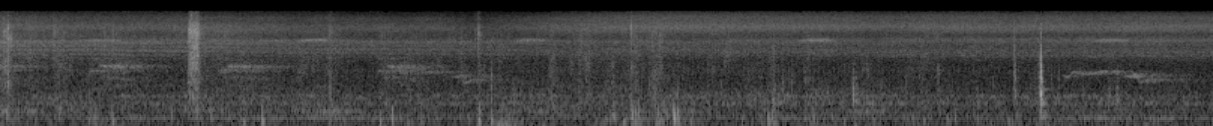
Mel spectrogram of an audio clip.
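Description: Tropical forest insects buzzing in a steady high-pitched chorus, with footsteps on the forest path and a couple of sharp clicks, one just over a second in and one near the end.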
